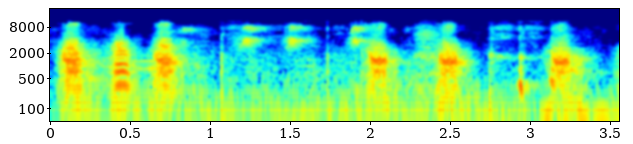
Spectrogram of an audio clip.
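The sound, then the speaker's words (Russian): Greater (pink) flamingo calls: a rapid run of about eight nasal, goose-like honks with a few squeakier notes, loud, with no talking. “Так это фламинго? Да, это розовый фламинго.”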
